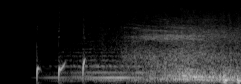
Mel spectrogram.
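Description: Animated logo intro sting: three quick pops, each a short rising blip about a quarter second apart, then a swell of synthesized music that builds.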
